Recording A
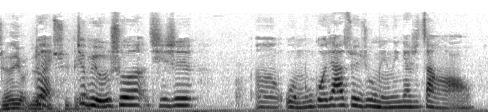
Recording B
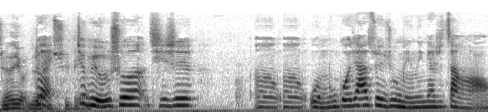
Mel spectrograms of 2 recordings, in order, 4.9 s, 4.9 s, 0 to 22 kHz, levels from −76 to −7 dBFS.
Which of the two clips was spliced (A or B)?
B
